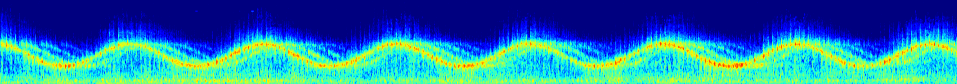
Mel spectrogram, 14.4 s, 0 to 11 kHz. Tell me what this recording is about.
Underwater Police Siren
This was a recording I made on a Zoom H2 of a cat's purr, ran thru several filters until I had what I wanted, a repeating, ordered, police like siren underwater.
Police, Cat, distortion, Siren, Underwater, Purr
